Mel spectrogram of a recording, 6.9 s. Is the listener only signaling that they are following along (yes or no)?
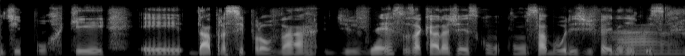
yes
